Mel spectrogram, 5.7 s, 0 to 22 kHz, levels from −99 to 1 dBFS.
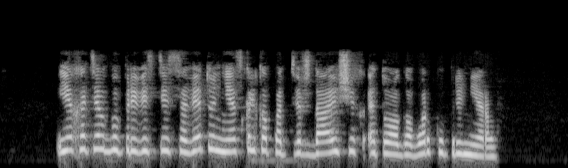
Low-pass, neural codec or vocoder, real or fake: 7.2 kHz; none; real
